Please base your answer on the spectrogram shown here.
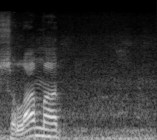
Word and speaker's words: salamat: And it is salamat. Accent is on the middle syllable.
